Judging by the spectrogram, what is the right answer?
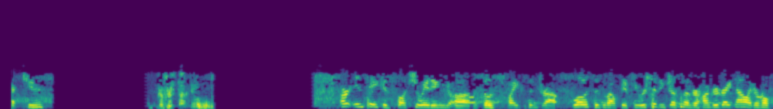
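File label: Incident Tactical 2, Scanner audio recording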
